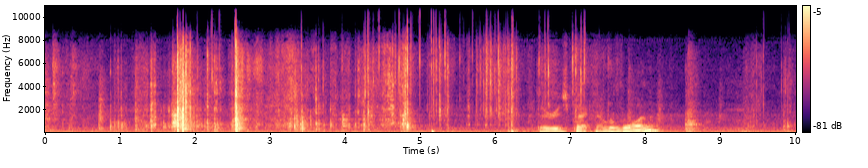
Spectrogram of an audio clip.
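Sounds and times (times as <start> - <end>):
card packs crinkling and rustling: 0.9 - 7.8, 9.4 - 10.0
cardboard boxes tearing open: 4.2 - 6.3.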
